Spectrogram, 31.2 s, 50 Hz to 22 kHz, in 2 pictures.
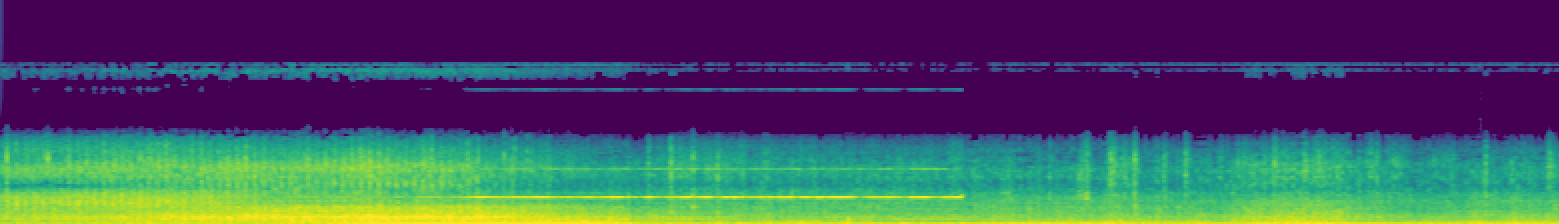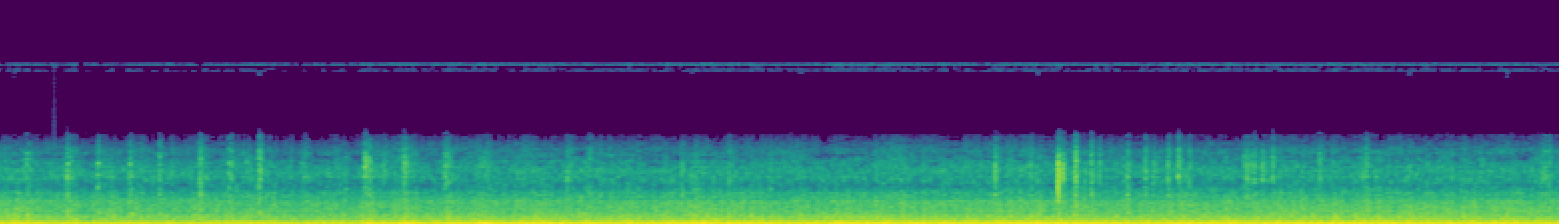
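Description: The diesel engine of an M939A2 military 6x6 truck runs steadily; the drone grows louder over the first several seconds and is then heard from inside the cab. A thin high whistle holds for a few seconds early on, and the low drone changes pitch about two-thirds of the way through.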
